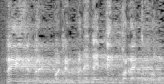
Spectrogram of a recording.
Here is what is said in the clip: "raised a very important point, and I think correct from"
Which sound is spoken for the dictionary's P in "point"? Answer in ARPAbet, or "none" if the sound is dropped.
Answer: F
